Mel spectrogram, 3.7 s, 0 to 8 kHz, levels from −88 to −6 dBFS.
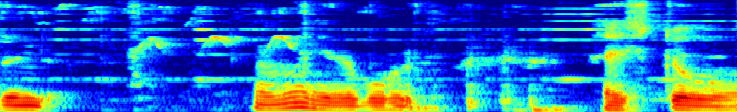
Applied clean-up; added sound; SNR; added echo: classical method WPE with log-MMSE.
